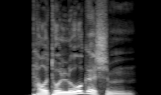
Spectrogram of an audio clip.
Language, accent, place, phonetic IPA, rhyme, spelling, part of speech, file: German, Germany, Berlin, [taʊ̯toˈloːɡɪʃm̩], -oːɡɪʃm̩, tautologischem, adjective, De-tautologischem.ogg
- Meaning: strong dative masculine/neuter singular of tautologisch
